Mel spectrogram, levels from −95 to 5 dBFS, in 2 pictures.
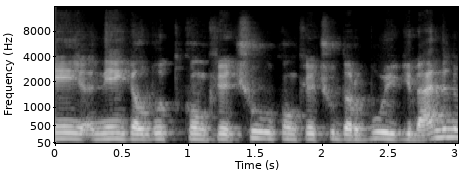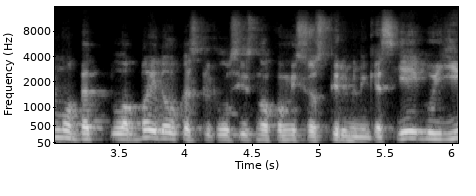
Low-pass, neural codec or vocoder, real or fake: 14.4 kHz; autoencoder, 48 kHz, 128 numbers a frame, DAC-VAE, trained on Japanese speech; fake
